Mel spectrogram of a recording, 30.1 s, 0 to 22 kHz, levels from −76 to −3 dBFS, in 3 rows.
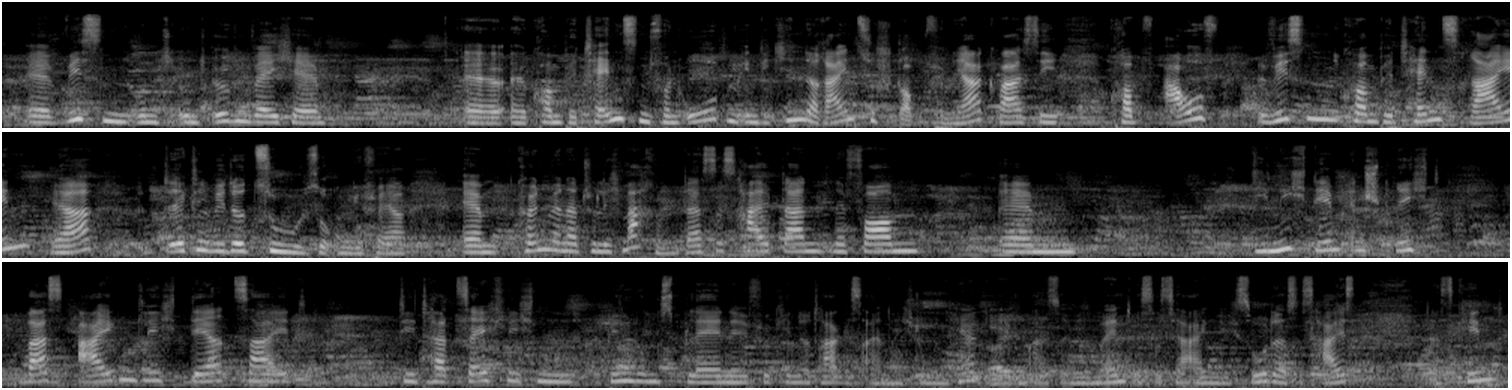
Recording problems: chatter from many people; loud; throughout; 10 dB below the speech

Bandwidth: 14 kHz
